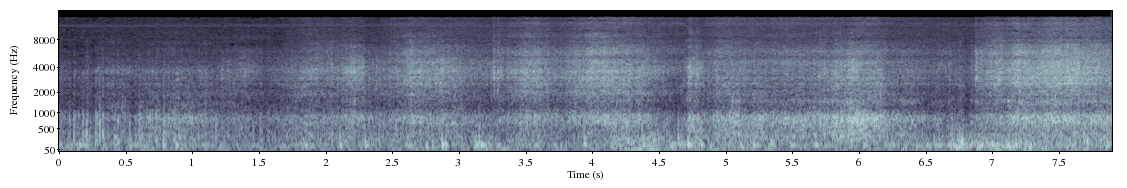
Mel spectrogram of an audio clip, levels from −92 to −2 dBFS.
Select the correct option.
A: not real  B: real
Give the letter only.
B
